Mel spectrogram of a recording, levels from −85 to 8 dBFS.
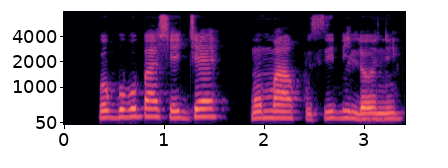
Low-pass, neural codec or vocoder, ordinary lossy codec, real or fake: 7.2 kHz; vocoder, 44.1 kHz, 80 mel bands, Vocos; none; fake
